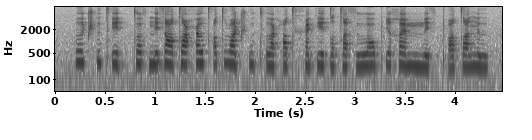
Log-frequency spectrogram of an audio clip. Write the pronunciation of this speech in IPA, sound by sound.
ɤ˧˥ t͡ʃʼ ɯ˧ tʼ e˧˩ tː ɔ˧˩ s n e˧ s e˧˩ tˤ i˧˩ ħ ɤ˧˥ tʼ ɯ˧ tˤ v ɯ˧˩ t͡ʃʼ u˧ tʼ ɤ˧˩ ħ o˧˩ tˤ x e˧ k e˧˥ d ɯ˧˩ tˤ u˧˩ s lː ɔ˧˥ pʼ i˧ χ ɛ˧˥ mː e˧ s pʼ u˧˩ tˤ ɯ˧˥ n ɯ˧˩

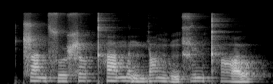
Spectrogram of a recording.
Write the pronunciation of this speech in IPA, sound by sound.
ʈ͡ʂ a˥˨ n s u˨˦ ʂ ɤ˦ kʰ ä˦ m ə̰˨˩ n m j ɑ˥˨ ŋ ʊ̰˨˩ ŋ ɕ y˥˨ n kʰ ɑ̰˨˩ ʊ̯

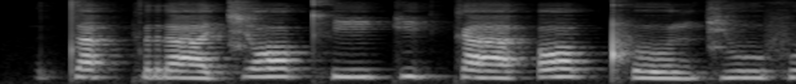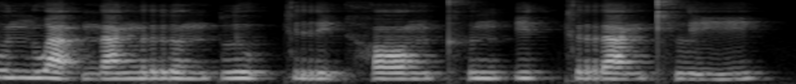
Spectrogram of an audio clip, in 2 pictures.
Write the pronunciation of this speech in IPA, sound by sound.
t a˦˥ ʔ k r aː˨˩ t͡ɕ ɔː˥˩ kʰ iː˦˥ k i˥˩ ʔ k aː˧ ʔ ɔː˥˩ p̚ kʰ oː˨˩ n t͡ɕ uː˧ f u˧ n w a˨˩ ʔ n a˧ ŋ r o˧ n p l u˦˥ ʔ k r i˨˩ ʔ h ɔː˧ ŋ kʰ ɯ˧ ŋ ʔ i˥˩ t̚ k r a˧ ŋ kʰ l iː˩˦

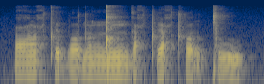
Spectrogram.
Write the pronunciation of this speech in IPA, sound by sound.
ʕ ɔ̃ ħ tʼ ə b ɔ d ɔ̃ ŋ͡ǃ ẽ ɡ ʌ ħ tʼ ə ħ tʰ ɔ r ǀ u

